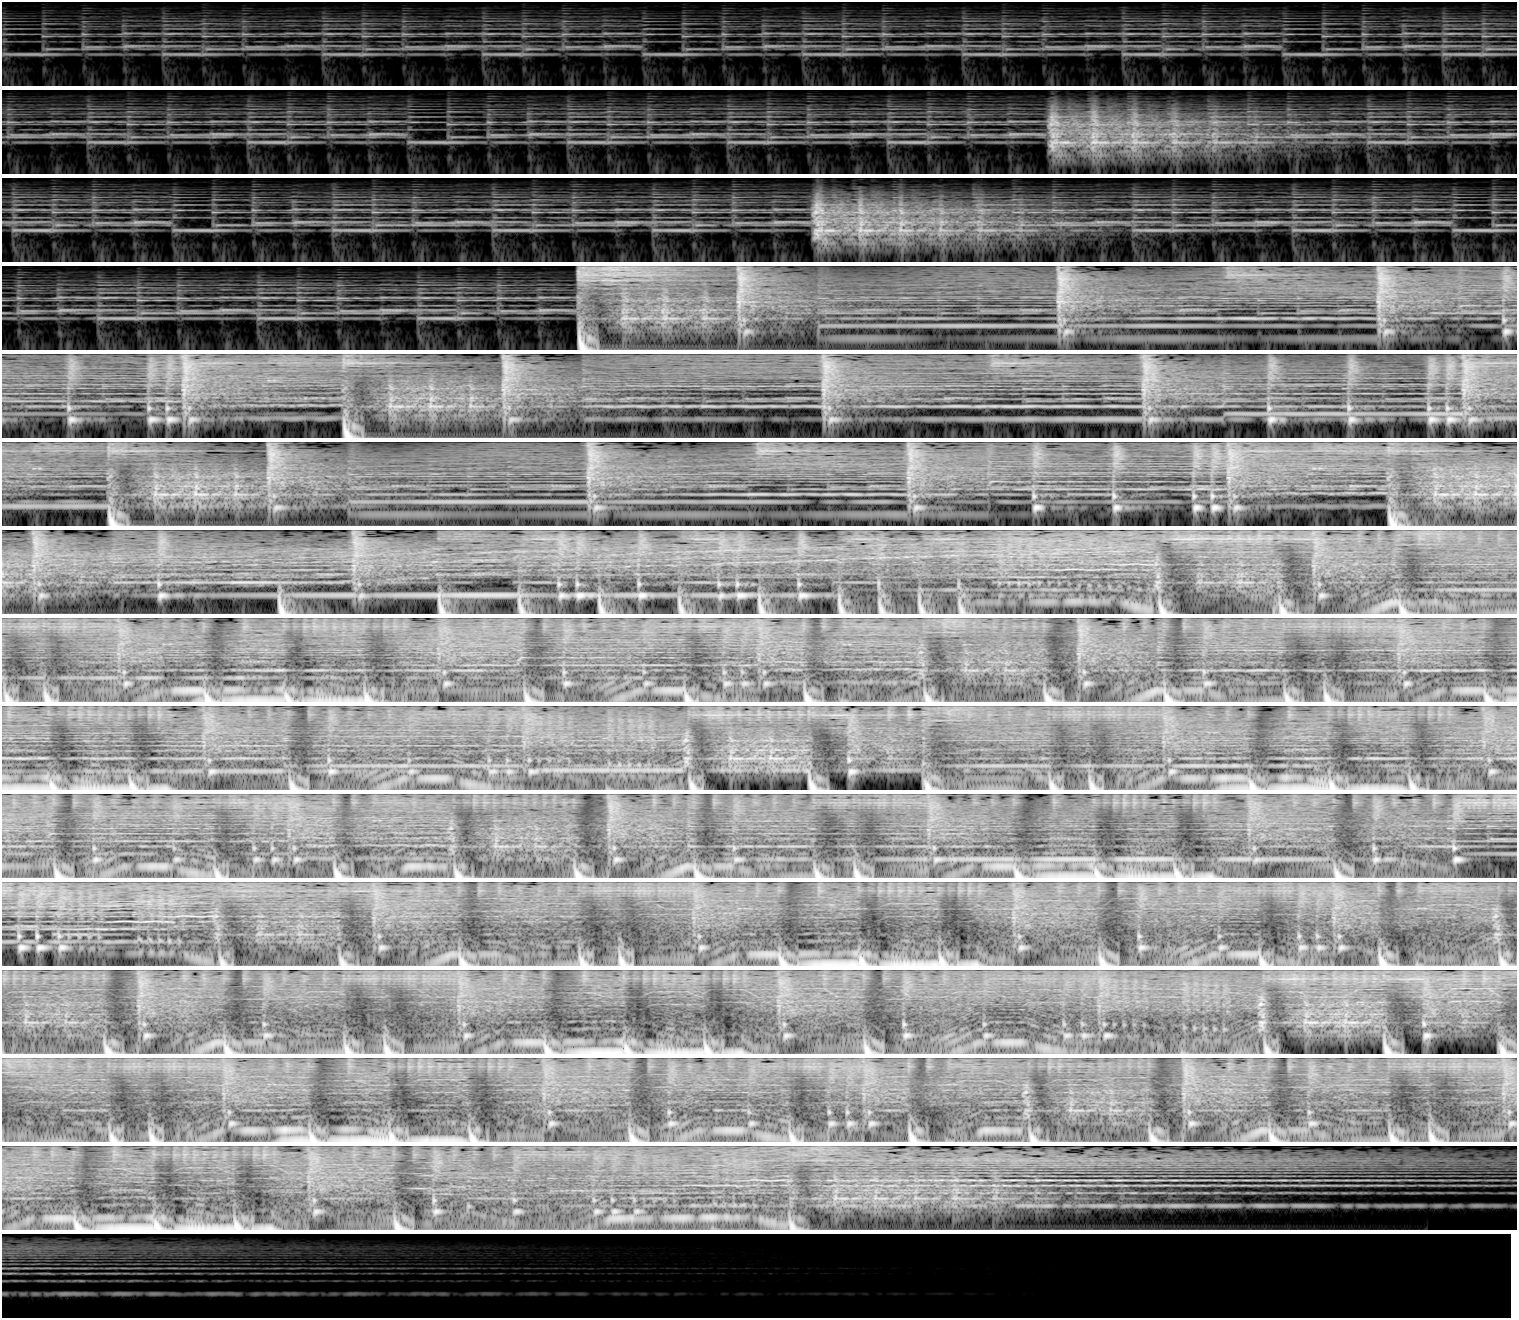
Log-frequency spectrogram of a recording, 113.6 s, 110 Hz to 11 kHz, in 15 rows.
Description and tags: Trap Loop 1 (nemesis)
Melody, Trap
